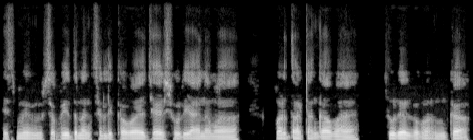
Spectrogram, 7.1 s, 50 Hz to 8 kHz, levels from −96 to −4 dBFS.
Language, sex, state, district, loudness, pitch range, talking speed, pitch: Hindi, male, Bihar, Gaya, -20 LUFS, 90-100 Hz, 150 wpm, 95 Hz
